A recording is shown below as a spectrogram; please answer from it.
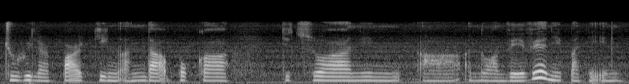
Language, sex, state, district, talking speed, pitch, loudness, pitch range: Mizo, female, Mizoram, Aizawl, 150 wpm, 175 Hz, -20 LUFS, 170-185 Hz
